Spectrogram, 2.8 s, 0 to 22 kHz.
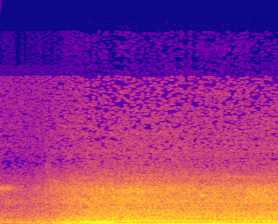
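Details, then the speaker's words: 2005 Toyota Corolla after vacuum-leak repair for a lean code. Engine rises smoothly from idle to a held higher RPM to check fuel trims: steady even drone, no hiss, stumble or surging. Trims no longer drop low; long-term trim stays under 10 versus over 20 before. "If they do, there might still be another leak, or I need to recheck my work. So I'm going to raise the RPM,"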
